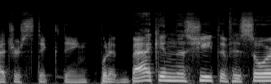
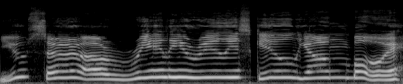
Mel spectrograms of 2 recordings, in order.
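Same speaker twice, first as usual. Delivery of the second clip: very high, slow put-on old lady voice; 13 semitones higher than usual. Telling a story, a grinning old woman hobbles up to him: old granny voice. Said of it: "she says in her old granny voice".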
